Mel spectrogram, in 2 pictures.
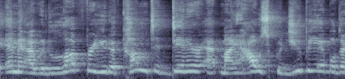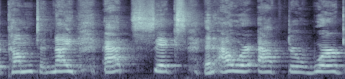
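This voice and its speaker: A woman puts on a character voice with a high pitch, speaking at a moderate pace with a slight echo. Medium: stage play. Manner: flustered, hurried.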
